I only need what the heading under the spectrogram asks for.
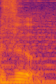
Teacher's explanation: you make the same position with your mouth. The only difference is there's a vibration in your vocal cord.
